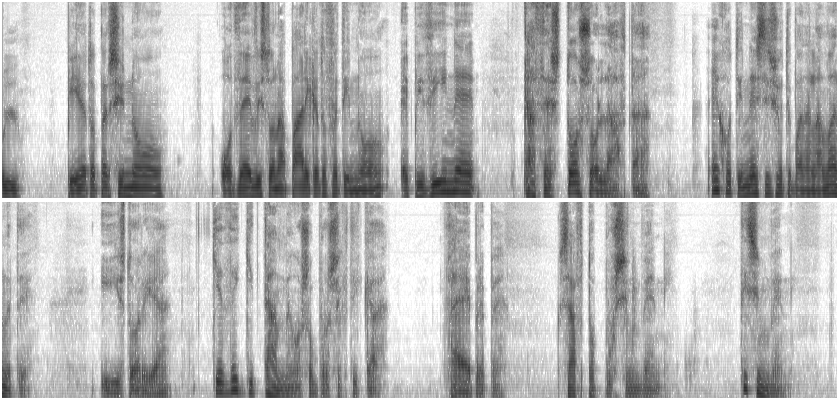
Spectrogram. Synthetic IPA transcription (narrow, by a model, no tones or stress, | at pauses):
l | piɾe̞t̪o̞peɾsino̞ | oðe̞vist̪o̞nɐpɐɾicet̪o̞fe̞t̪ino̞e̞piðiine̞ | kɐθe̞st̪o̞so̞lɐːft̪ɐ̰ | e̞xo̞t̪ine̞st̪isio̞t̪iepɐnɐlɐɱvɐne̞t̪e̞̰ | iːst̪o̞̰ɾḭɐ̰ | ce̞ðe̞ɲɟit̪ɐme̞o̞so̞pɾo̞se̞kt̪ikɐ̰ | θɐe̞pɾe̞pe̞̰ | sɐft̪o̞pusiɱve̞̰ni | t̪isiɱve̞̰ni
